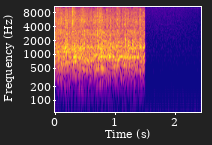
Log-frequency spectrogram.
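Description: Crowd applause and noise from the stands of a football ground, fairly quiet and steady, cutting off abruptly about one and a half seconds in.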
